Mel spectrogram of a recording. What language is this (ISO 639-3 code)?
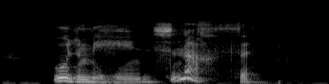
kab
